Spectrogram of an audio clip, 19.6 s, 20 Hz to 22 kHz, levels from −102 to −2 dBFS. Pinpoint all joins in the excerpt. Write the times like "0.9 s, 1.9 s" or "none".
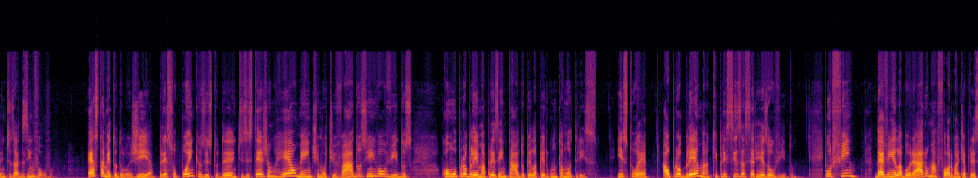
15.1 s, 16.5 s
